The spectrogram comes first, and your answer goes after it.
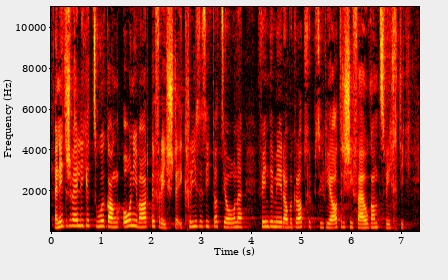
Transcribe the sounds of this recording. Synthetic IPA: ʔənɪd̪əɾʃʋɛlːiɡət͡suəɡɑŋoːnivɑːrtəfɾɪʃtəikʰχɾiːzəsit̪wɑt͡sjoːnə | fɪnd̪əmɪːɾɑbəɾɡɾɑtfʏɾpsyχiɑːt̪ɾiʃifæwɡɑnt͡sʋɪχtiɡ̥

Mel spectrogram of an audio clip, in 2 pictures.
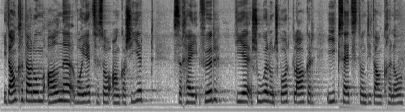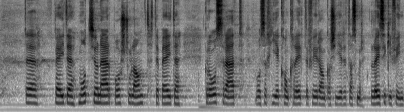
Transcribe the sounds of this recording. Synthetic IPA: idɑŋkχədɑɾʊmɑlnəʋojɛt͡səsoːʔɑŋɡɑʃiəɾt | sɪχhɛɪfyɾd̥iəʃuəlʊnt̪ʃpɔrtlɑːɡ̥əɾiːksɛt͡stʊndid̥ɑŋkχəno | d̥əb̥ɛɪdəmɔt͡sjɔnæːɾpʰɔʃtulɑntd̥əbɛɪdə | ɡ̥ɾoːsɾaːt | ʋosɪχhiəkʰɔŋkχɾeːt̚d̥əɾføːɾɑŋɡɑʃiəɾəd̥ɑsməɾløːsɪɡifɪndə

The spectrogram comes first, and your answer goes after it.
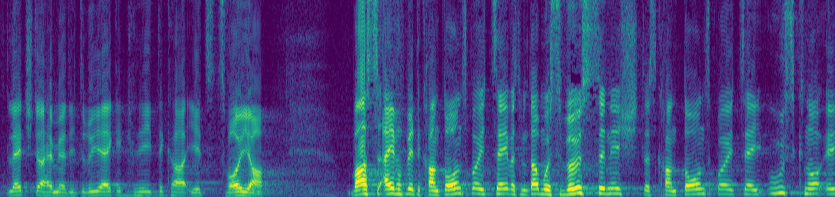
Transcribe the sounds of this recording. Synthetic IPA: lɛt͡ʃtjɑːɦɛmɪjɑːdid̥ʁyːɛɡəkʁeditəkʰɑːjɛt͡st͡svɔʏjɑ̰ː | vɑsæɪfɑχb̥ɪdəkʰɑntoːnspɔlit͡sɛɪvɑsmədoːmuəsvʏsənɪʃd̥ɑskʰɑntoːnspɔlit͡sɛɪuːsknɔːʔɪ

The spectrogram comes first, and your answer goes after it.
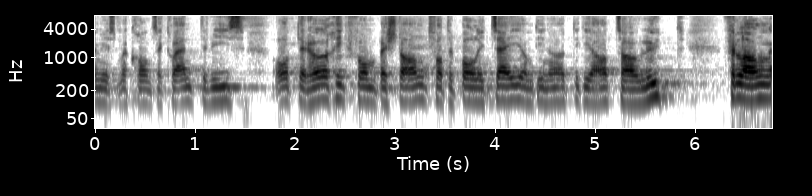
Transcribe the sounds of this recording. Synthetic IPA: ɛmyəstməkʰɔnsekʰwænt̪əɾʋiːs | ʔot̪ɛɾhøːχikfɔmbeʃtɑndfɔd̪əɾpɔlit͡sɛɪʊnddinøːt̪iɡiɑ̰ːt͡sɑːllyt | fəɾlɑŋːə

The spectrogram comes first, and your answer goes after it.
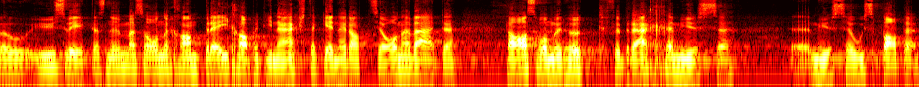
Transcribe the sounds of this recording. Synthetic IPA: ɵwyːsʋɪːt̚dɑsnʏməsonəɾχɑmpɾɛɪχɑbəd̥inæːχʃtəɡ̥enɛɾɑt͡sjoːnəʋæːɾd̥ə | d̥ɑːsʋomɪɾɦɵtfəɾbɾæχːəmyəsə | myəsːəusbɑd̪̥ə

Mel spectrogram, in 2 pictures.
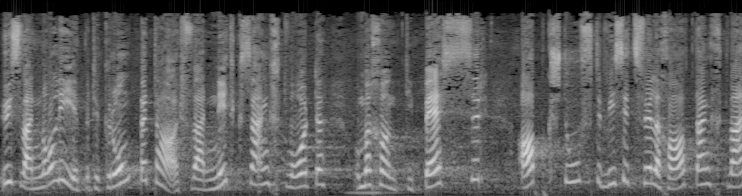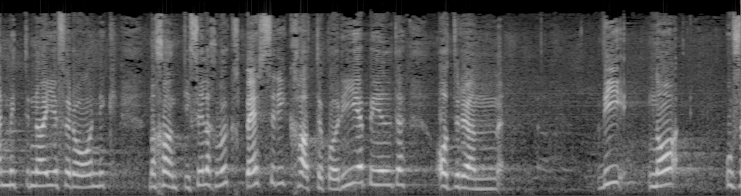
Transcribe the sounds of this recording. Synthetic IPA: ʔyːsʋæːɾnɔliəbəɾd̥əɡ̥ɾʊnd̚bɛdɑ̰ɾfʋæːɾnɪtksæŋkχtʋɔɾd̥ə | uməχœntib̥ɛsəɾ | ʔɑpkʃtuːftəɾʋisɪt͡sfɪləχɑːt̪æŋkχtʋæːɾmɪt̚d̥əɾnœʏəfəɾɔːɾniɡ̥ | məχœntifɪləχʋʏɾkʰəχb̥ɛsəɾikʰɑt̪ɛɡ̥ɔɾiːəbɪld̪əʔɔd̪əɾɛm | ʋinɔ | uf

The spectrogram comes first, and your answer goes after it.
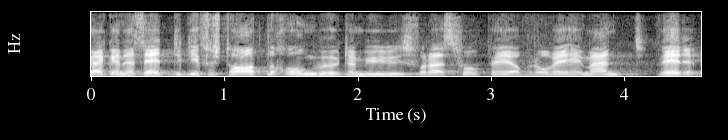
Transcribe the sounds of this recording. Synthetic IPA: æɡənəsɛt̪ːɪɡifəʃtɑːt̪ləχʊŋʋøːdəmyːɾysfɔɾɛsfoʊpʰeːɑbəɾoʋeɦemænt̪ | ʋɛːɾə

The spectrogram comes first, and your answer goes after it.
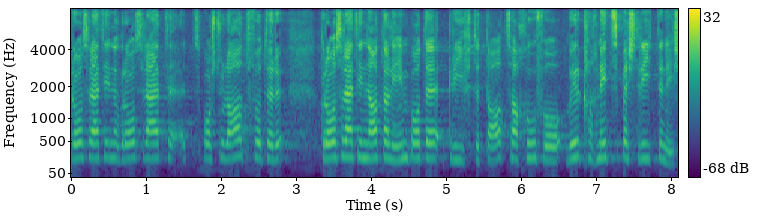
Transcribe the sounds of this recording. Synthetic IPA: ɾoːsɾæːt̪ɪnʊɡɾoːsɾæːtspɔʃtulɑːtfod̥əɾ | ɡ̥ɾoːsɾɛːt̪ɪnːɑt̪ɑliɪmbɔdəɡ̥ɾiːftətɑːtsɑχuːfʋoʋɪɾkʰləχnɪt̚t͡sb̥eʃtɾit̪ənɪʃ

